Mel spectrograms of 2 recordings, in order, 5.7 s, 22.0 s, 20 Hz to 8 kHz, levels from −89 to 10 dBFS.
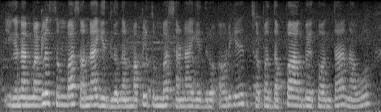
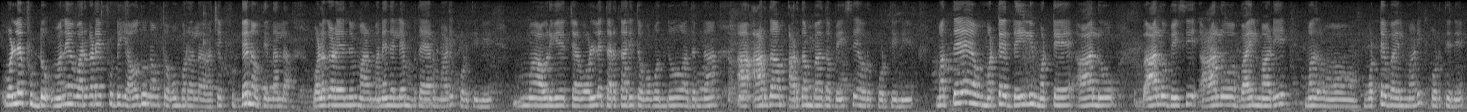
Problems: constant background noise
